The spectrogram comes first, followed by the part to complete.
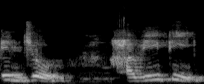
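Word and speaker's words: इज्जोहवीति: देखिए इज्जो लिखा हुआ है, ये इज्जो, ज आधा, ज पूरा और ओकार, इज्जो। हवीती, हवीती। वकार पर दीर्घ इकार बड़ी की मात्रा है, तकार पर ह्रस्व इकार छोटी की मात्रा। तो ध्यान रख लेंगे, इज्जो हवीती, इज्जो हवीती। मेरे साथ बोलिए, इज्जो हवीती।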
